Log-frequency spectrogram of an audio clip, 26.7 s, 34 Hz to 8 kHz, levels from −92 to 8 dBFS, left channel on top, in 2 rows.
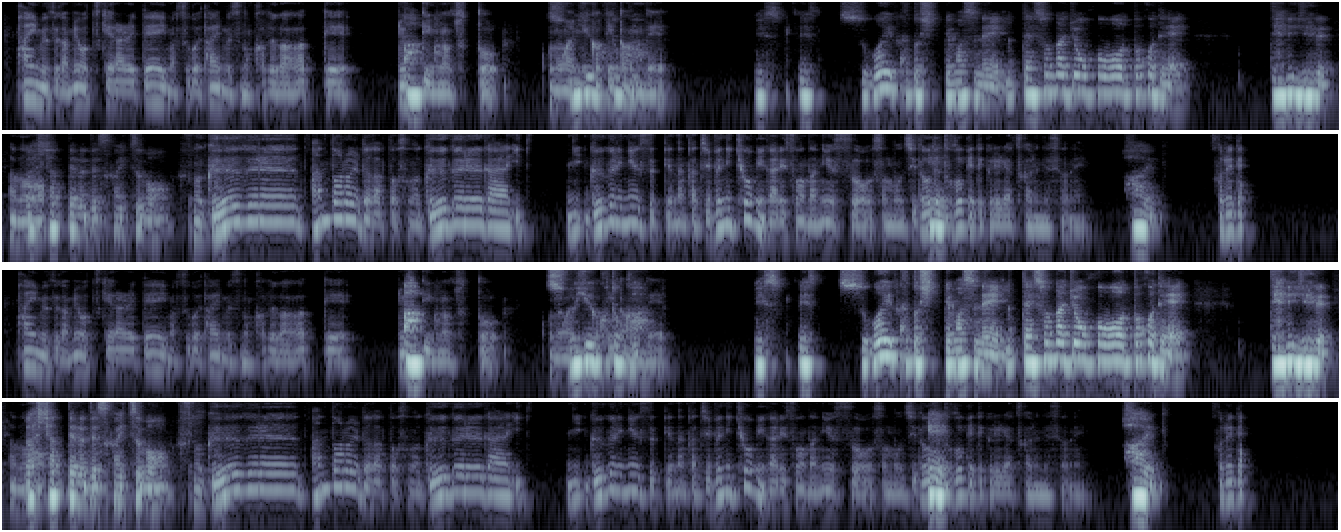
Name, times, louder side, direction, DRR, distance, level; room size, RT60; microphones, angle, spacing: voice 1, 0.1-3.5 3.9-5.0 5.5-6.6 13.4-13.8 15.3-18.6 19.0-24.2 25.5-25.8, left 4 dB, 30° left, 0.4 m, -37 dB
voice 2, 5.4-6.5 7.5-11.9 12.7-13.3 13.6-15.2 22.6-22.8 24.6-25.0, right 6 dB, 60° right, 0.3 m, -24 dB
4.6 x 2.3 x 3.6 m
head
